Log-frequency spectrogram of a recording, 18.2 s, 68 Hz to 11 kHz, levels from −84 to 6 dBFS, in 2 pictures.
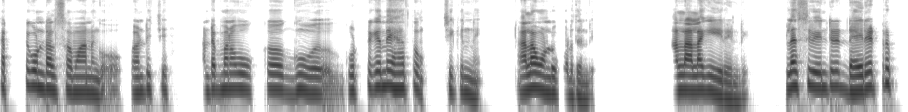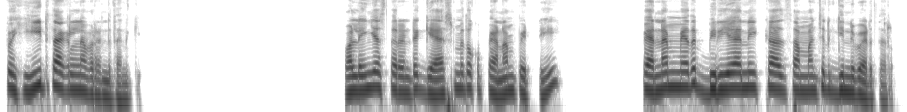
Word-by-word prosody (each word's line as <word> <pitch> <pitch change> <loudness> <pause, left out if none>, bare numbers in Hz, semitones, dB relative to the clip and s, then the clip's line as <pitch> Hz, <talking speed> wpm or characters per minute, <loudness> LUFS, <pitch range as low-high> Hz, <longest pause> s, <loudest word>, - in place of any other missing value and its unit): కరెక్ట్‌గా 225 +2 -5
ఉండాలి 195 -3 +2
సమానంగా. 170 -3 0
ఓ - - -12 0.2
అంటే 180 +3 -3
చే 190 - -7 0.4
అంటే 185 +2 0
మనం 195 0 +2
ఒక 190 +3 -11 0.3
గు 190 - +1 0.5
గుట్ట 180 -1 -5
కింద 215 +1 +3
ఏహెతాం 200 -1 0 0.2
చికెన్ని. 165 -6 -4 0.4
అలా 200 - +7
ఉండకూడదండి. 145 -6 -3 0.8
అళ్ళ 185 +1 +4
అలాగేయరండి. 145 -10 +2 0.4
ప్లస్ 215 +1 +4
ఏంటంటే, 210 +1 +1
డైరెక్టర్ 205 +7 +4 0.4
హీట్ 205 +4 +1
తాగలేనేవరండి 180 -8 0
దానికి. 120 +1 -8 2.1
వాళ్ళేం 180 +2 +2
చేస్తారంటే 190 -3 -2
గ్యాస్ 155 0 +1
మీద 195 +1 -3
ఒక 185 - -12
పెనం 160 +2 +1
పెట్టి, 155 +1 -4 1.0
పెనం 190 +3 +4
మీద 210 +2 +2 0.2
బిర్యానీ 200 +2 +4
కాని 195 -3 +2
సంబంధించిన 180 0 -2
గిన్నె 175 -2 +2
పెడతారు. 120 -4 -5
180 Hz, 125 wpm, -23 LUFS, 165-200 Hz, 2.1 s, అలా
